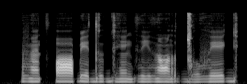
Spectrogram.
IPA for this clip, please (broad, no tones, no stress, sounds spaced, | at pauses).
v æ̃ t͡sʼ ɑ ɓ e d ɯ ɡʱ ẽ ɡ ð i ð ɑ̃ r ɡ͡ǀ o v e ɡ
